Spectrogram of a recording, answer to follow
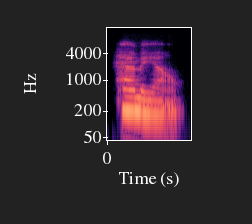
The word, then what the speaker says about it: Haniel: God or joy of God and it is pronounced Haniel the origin of her name is the Hebrew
